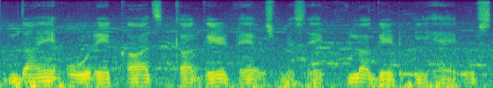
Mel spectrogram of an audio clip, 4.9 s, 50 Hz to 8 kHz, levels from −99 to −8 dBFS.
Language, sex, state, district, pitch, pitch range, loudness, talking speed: Hindi, male, Rajasthan, Bikaner, 90 Hz, 90-95 Hz, -16 LUFS, 180 wpm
